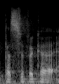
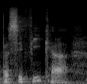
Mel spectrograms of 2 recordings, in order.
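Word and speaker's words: Pasifika: And just for our listeners who may have picked up on the two different ways in which we pronounce the Pacifica and Pacifica, Tegan is using the Auckland pronunciation. And I'm using the Wellington pronunciation.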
